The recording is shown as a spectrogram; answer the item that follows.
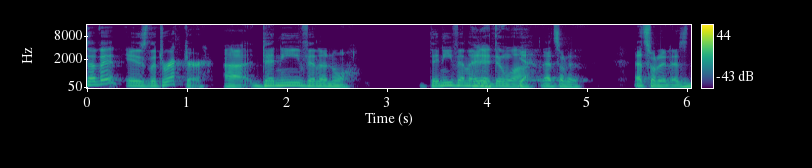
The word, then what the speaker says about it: Villeneuve: I honestly had to look up how to pronounce his name today because before today I was using my Kentucky brain, and I've been pronouncing it in like a full Peggy Hill voice, just Denis Villeneuve.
